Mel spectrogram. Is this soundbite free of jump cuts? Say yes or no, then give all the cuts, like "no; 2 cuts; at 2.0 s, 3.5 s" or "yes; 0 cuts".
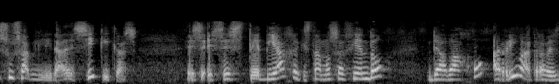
yes; 0 cuts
